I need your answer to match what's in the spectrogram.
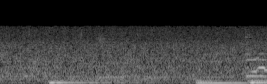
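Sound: water flowing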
